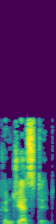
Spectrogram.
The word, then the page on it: congested: anglais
